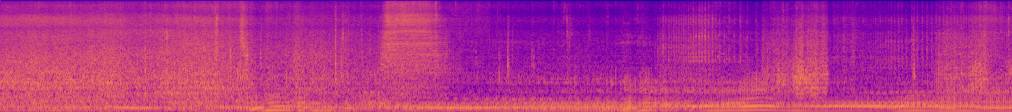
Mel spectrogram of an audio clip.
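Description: Car engine running, its revs rising and falling several times, with a brief hiss about four seconds in.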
